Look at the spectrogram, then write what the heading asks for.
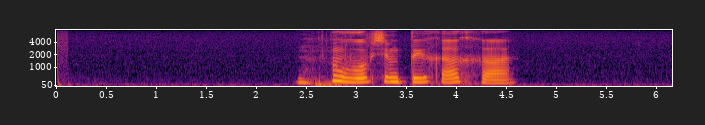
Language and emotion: Russian, positive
